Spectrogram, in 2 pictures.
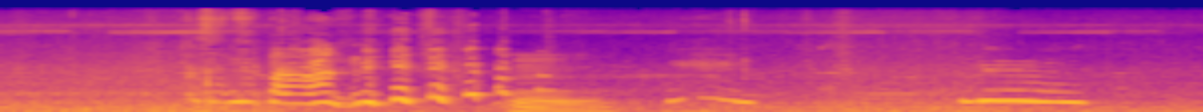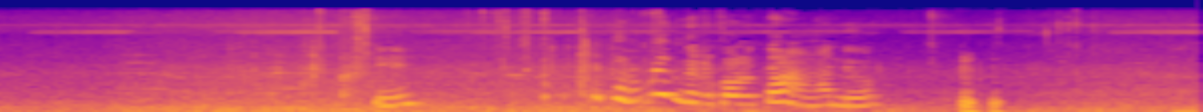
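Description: Cats meow loudly, over and over.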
